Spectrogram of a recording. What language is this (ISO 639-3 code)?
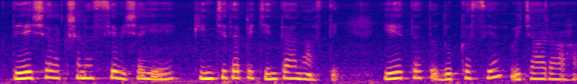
san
